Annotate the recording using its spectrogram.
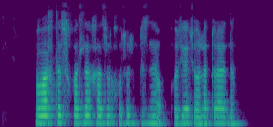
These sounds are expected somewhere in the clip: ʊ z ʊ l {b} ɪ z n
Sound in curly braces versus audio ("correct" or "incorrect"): correct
